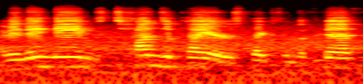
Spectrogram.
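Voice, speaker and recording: A man's voice: high voice, normal speed, recorded from a distance, noisy background. A young man co-hosting a game-sim stream, chatting casually and jokily while dropping in play-by-play calls. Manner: chatty, jokey, drops game calls between stories. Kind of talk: casual chat and play-by-play over a simulated football game.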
